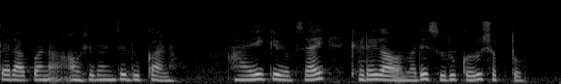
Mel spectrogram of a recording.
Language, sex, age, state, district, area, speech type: Marathi, female, 18-30, Maharashtra, Raigad, rural, spontaneous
